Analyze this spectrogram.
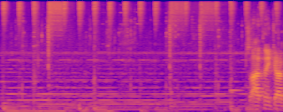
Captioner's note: crickets chirping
